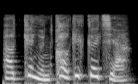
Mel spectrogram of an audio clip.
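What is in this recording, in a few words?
Vox Skill, Korean; Kirze; kingsraid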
